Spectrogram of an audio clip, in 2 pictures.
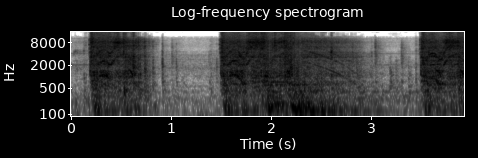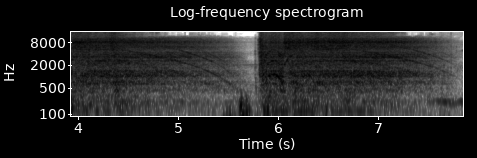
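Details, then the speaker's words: Mahindra 1635 tractor with a dealer-rebuilt starter: three short bursts of high whirring that wind up and fade without turning the engine over, as the pinion gear isn't staying out to engage. Owner suspects the battery or cables; unconfirmed. "tells me the battery might be junk you hear that though that's uh the pinion gear is not staying out"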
